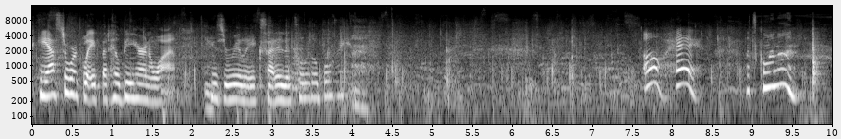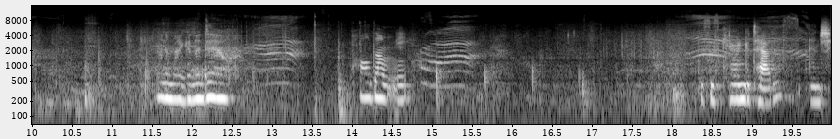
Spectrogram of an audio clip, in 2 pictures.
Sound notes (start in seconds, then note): 14.8 baby crying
